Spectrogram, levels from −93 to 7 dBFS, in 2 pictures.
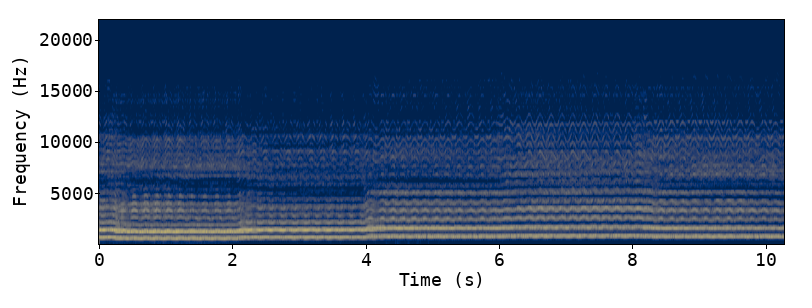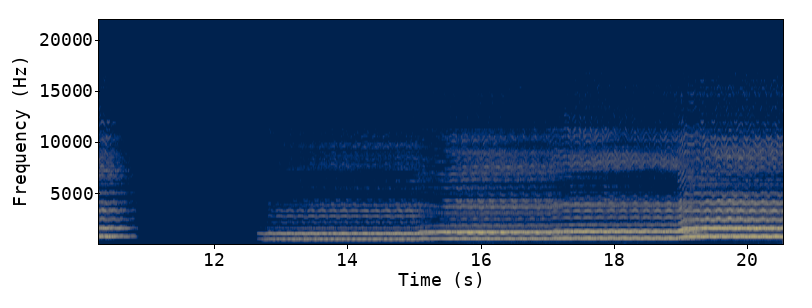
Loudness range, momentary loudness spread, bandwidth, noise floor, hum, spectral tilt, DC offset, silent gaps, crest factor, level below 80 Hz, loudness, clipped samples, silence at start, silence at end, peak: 17 LU; 15 LU; 12.5 kHz; under -90 dBFS; none; 5 dB/octave; under 0.1%; 10.87-12.64 s; 16 dB; under -90 dBFS; -26 LUFS; under 0.1%; 0 s; 0 s; -10 dBFS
